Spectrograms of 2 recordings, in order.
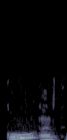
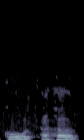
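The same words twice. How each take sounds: First: को अर्थ with the अ sounded; two separate words. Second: कोर्थः as one word with a long को; joined, lengthened o. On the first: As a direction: say को, then अर्थ, unjoined. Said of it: "को अर्थ नहीं कहेंगे". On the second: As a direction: stretch the को in कोर्थः, no अ. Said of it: "को को हम थोड़ा सा ज्यादा बोलेंगे". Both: Shown as a demonstration.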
